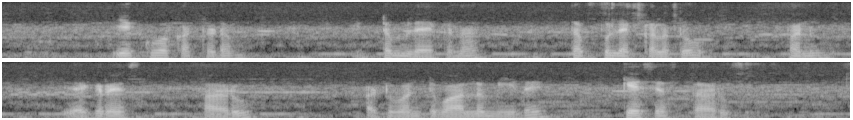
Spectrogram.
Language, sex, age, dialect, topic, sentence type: Telugu, male, 25-30, Southern, banking, statement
